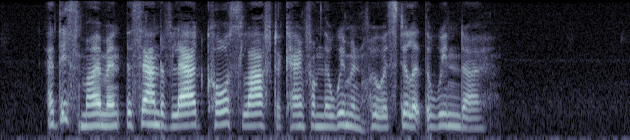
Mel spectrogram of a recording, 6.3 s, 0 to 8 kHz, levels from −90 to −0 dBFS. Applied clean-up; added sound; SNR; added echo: none; none; none; none.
